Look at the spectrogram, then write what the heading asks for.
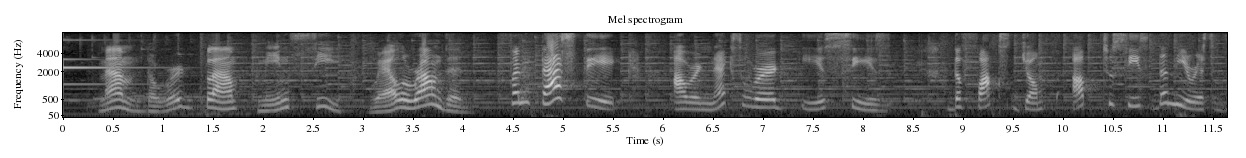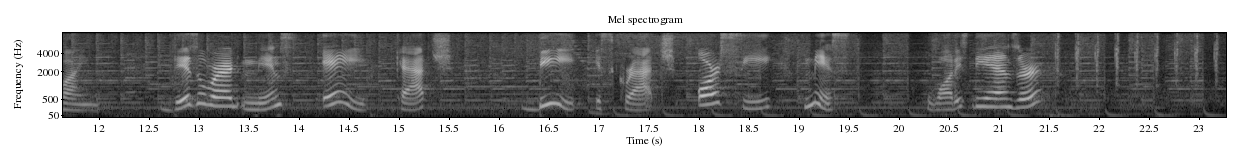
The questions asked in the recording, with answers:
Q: What is the answer?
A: Ma'am, the word seize means A.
